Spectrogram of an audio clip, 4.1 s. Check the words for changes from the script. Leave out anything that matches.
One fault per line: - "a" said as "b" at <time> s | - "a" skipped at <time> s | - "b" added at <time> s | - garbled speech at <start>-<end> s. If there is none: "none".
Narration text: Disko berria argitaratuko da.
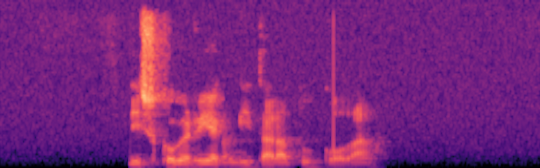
none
